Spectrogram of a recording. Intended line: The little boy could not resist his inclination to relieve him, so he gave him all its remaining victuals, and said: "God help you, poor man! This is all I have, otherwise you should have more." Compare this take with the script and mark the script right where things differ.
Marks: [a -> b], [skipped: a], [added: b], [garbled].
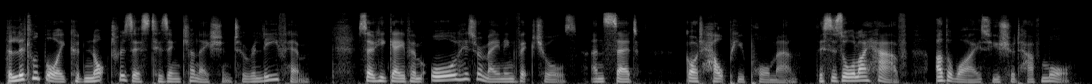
The little boy could not resist his inclination to relieve him, so he gave him all [its -> his] remaining victuals, and said: "God help you, poor man! This is all I have, otherwise you should have more."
